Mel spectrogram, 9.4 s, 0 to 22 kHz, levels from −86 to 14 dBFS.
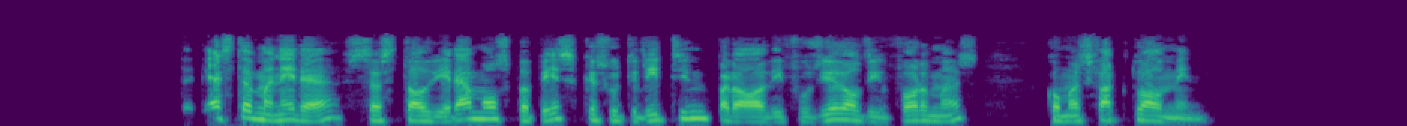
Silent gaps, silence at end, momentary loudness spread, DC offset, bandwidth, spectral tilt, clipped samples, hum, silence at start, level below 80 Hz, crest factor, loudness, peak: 6.90-6.98 s; 1.35 s; 9 LU; under 0.1%; 8.2 kHz; -4.5 dB/octave; under 0.1%; none; 1.25 s; -54 dBFS; 16 dB; -15 LUFS; 0 dBFS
